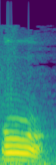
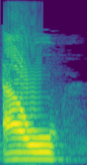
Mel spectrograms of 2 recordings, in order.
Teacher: oo is the long vowel sound of dhamma with waw, and au is the diphthong sound of fatha, followed by waw with sukoon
